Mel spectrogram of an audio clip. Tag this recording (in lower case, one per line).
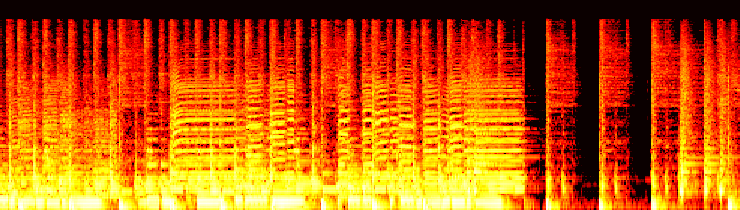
snare drum
drum kit
cymbal
drum
hi-hat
